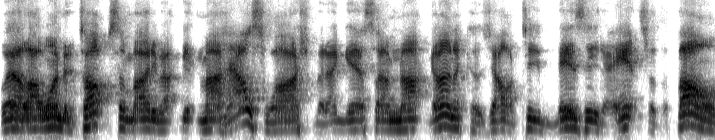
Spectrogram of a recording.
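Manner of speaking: put-on grumpy, creaky, crotchety old man grumbling voice. Retelling callers who left messages when nobody answered, mock crotchety old man. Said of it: "crotchety old bastards would sit there and like".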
